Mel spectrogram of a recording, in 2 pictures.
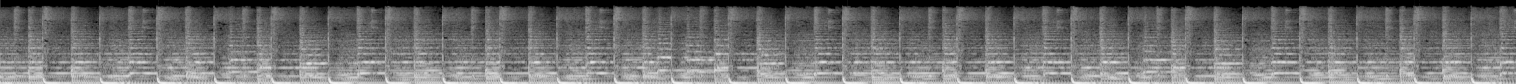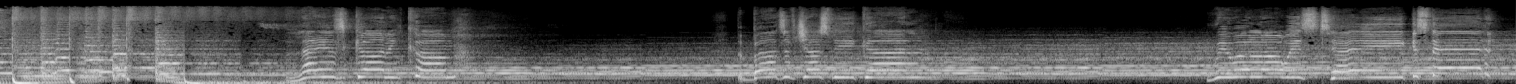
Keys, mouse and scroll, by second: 1.6 click, 8.5 right click, 15.5 ctrl+shift+i, 16.0 typing, 18.4 click, 18.5 F10, 19.0 click, 21.0 KP_1, 21.4 KP_0, 21.5 KP_2, 21.7 KP_4, 22.7 Tab, 22.8 KP_1, 23.0 KP_0, 23.2 KP_2, 23.4 KP_4, 24.3 click, 27.5 F10, 28.1 click.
